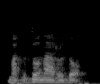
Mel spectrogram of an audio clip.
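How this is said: It is said the Japanese katakana way.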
